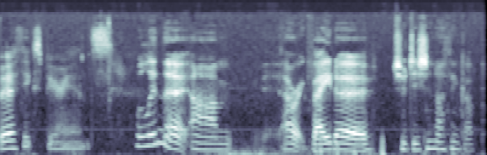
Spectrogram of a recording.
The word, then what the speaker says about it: Ayurveda: Well, in the Ayurveda tradition, I think I've pronounced that right. Ayurveda?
